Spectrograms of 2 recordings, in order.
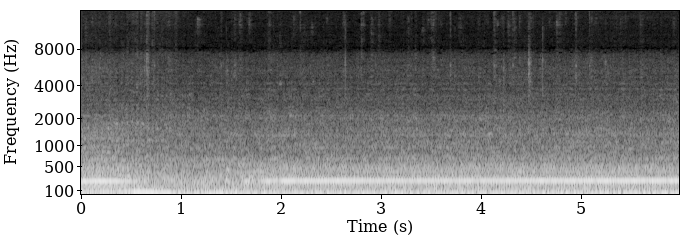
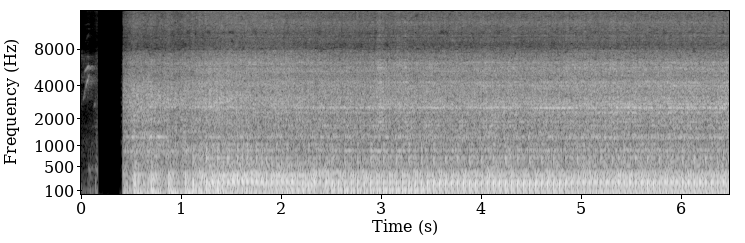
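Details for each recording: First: Vauxhall Nova GTE on a test drive after fitting a C20LET 2.0 16V turbo engine, warming up: a steady, even engine note with a constant mid tone and no knocks or scraping; the air-fuel ratio looks good and it runs fine. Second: Vauxhall Nova GTE with a newly fitted C20LET 2.0 16V turbo engine, first start-up: lumpy, uneven idle with stumbling off-beat exhaust pulses, a misfire because the spark plug leads were in the wrong firing order.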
